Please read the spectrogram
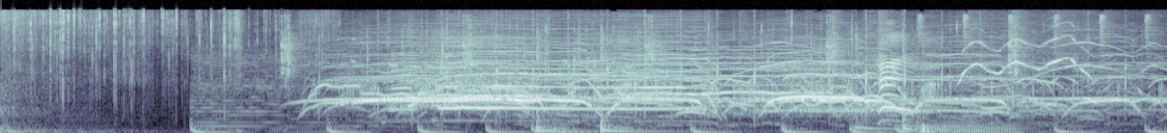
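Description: A live band starts a song about one and a half seconds in: deep bass hits under held and bending melody lines.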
